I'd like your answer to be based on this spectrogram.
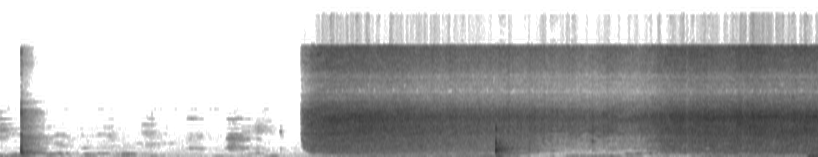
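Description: Oil and rava uttapam batter hit a hot pan after a few quiet seconds, bursting into a loud, steady hiss-sizzle that keeps going to the end.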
